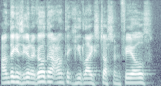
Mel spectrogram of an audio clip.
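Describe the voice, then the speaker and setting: Guy ranting about football on a live stream, kinda high voice, rambles and restarts a lot. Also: fairly even intonation, rapid-fire. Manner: rambling, restarts sentences, opinionated. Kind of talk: casual sports rant. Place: at home, checking scores on screen.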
